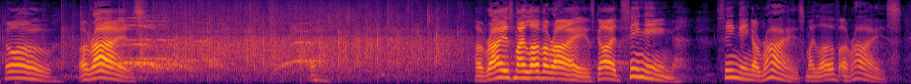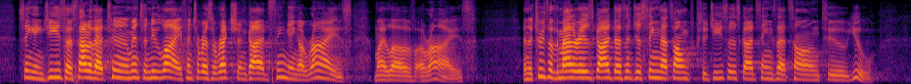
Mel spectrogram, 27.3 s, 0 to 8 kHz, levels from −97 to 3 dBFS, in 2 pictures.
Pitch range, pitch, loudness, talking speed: 185-235 Hz, 215 Hz, -23 LUFS, 115 wpm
